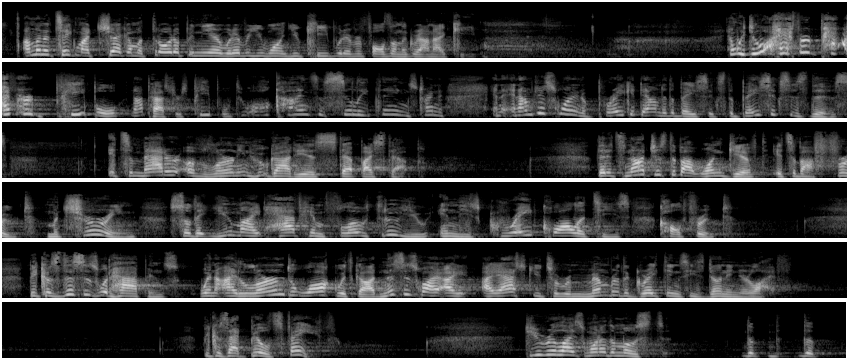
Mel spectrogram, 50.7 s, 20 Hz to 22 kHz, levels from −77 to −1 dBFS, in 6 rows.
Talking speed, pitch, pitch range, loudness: 170 wpm, 205 Hz, 175-260 Hz, -25 LUFS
